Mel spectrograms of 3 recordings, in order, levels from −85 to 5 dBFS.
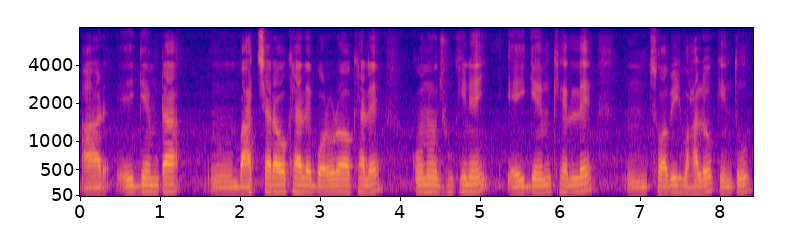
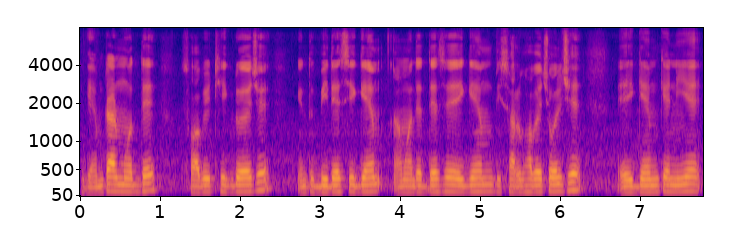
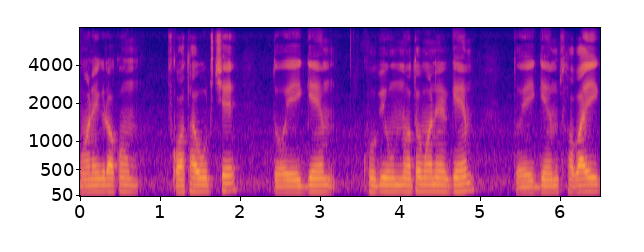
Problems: constant background noise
